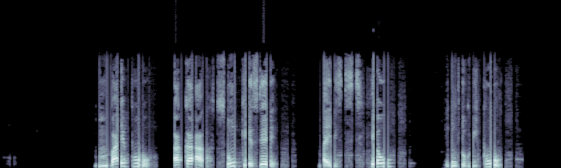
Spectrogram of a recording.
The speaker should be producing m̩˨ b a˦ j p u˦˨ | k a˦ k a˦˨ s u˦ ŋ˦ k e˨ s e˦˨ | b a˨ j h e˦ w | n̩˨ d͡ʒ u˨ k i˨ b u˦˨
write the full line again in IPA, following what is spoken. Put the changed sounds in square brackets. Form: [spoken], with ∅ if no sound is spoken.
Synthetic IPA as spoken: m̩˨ b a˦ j p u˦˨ | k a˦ k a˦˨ s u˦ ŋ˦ k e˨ s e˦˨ | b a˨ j h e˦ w | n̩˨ d͡ʒ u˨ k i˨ [p] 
